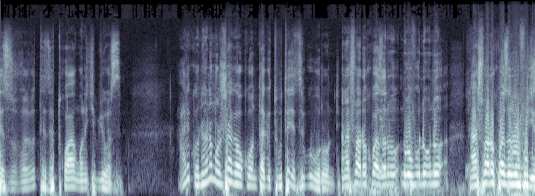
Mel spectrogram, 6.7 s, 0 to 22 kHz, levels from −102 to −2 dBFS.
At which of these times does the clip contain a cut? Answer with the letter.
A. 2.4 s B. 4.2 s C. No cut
B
